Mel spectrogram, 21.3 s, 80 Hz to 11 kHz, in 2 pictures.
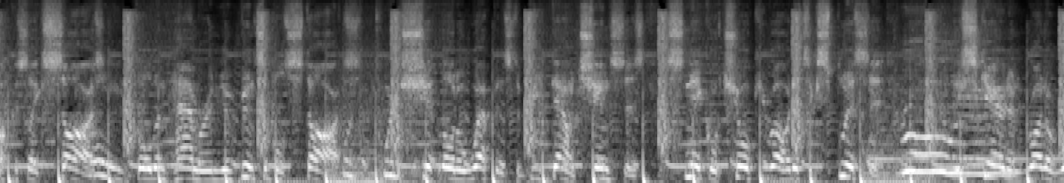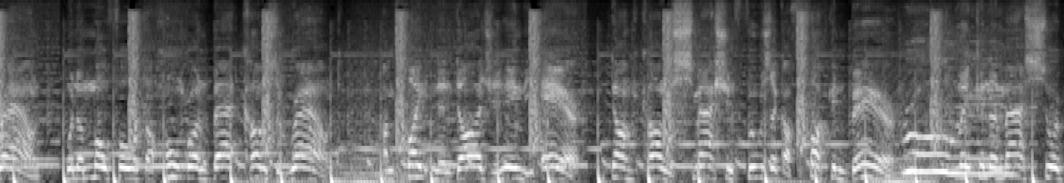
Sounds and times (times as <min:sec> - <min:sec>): Music: 0:00.0 - 0:21.2
Speech: 0:00.0 - 0:21.2.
